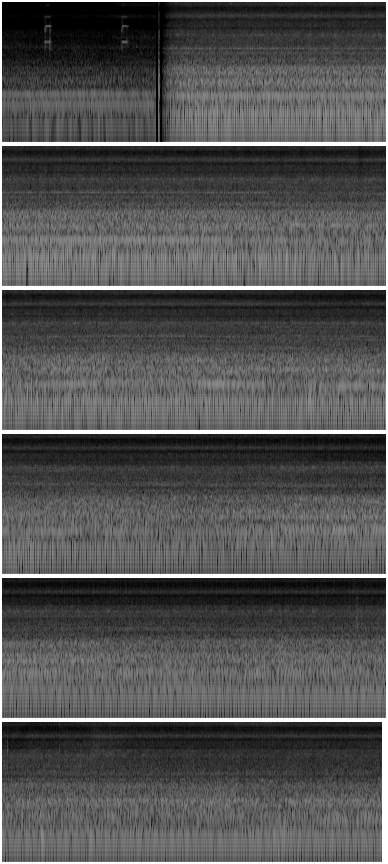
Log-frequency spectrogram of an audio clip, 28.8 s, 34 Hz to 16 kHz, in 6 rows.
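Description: Short beeps about once a second from the crane cab's control panel. From about two seconds in, the Liebherr LTM 1120-4.1 mobile crane's diesel engine and hydraulics run loudly and steadily while the counterweight is lowered.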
